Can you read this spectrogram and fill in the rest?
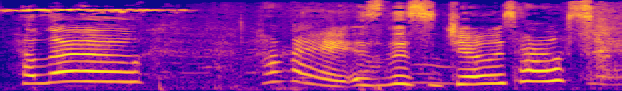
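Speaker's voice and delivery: very high, winded, breathless panting. A reporter arrives at a trailer after climbing a steep, muddy driveway, panting. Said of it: "That's why I'm panting".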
